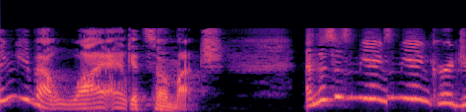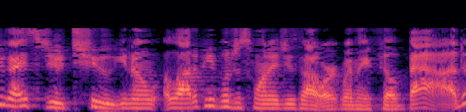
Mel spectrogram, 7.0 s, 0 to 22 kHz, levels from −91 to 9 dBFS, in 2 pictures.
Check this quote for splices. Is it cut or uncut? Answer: cut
